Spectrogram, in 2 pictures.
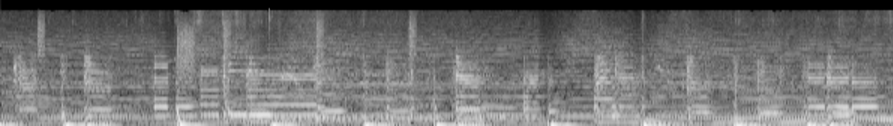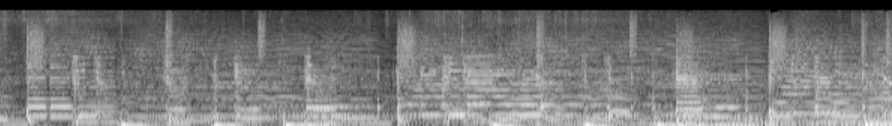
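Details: Upbeat guitar music with a steady bass beat plays throughout a beach outing on a hot summer day, with no animal sounds.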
